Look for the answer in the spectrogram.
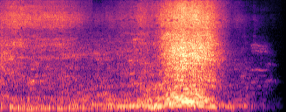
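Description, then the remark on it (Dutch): Villagers on a street rev their mopeds' small engines, the buzzing whine climbing steadily to a loud peak before cutting off abruptly after about three and a half seconds. “De stoerste jongen rent schreeuwend achter het nijlpaard aan en anderen geven gas met hun brommers.”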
